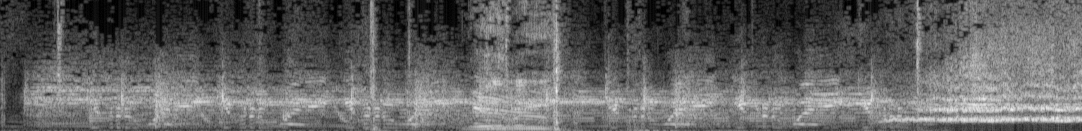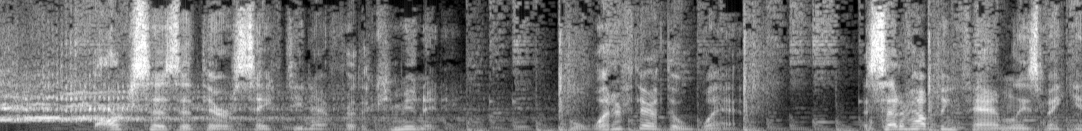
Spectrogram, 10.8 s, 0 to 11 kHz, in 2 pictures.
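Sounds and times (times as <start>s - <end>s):
speech: 2.3s - 3.0s, 5.9s - 10.8s
car tires skidding from reckless driving: 2.8s - 7.4s.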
